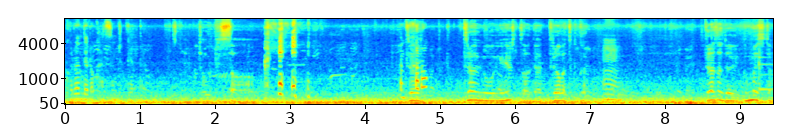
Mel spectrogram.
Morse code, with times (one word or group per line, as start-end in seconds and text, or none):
none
